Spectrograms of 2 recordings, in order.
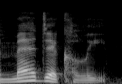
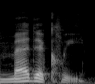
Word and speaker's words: medically: Medically 这个字也要特别注意的是，后面 a 的声音呢，我们可以念成轻音，也就是念成的声音，或者是呢，很多人念的时候也会把这个声音直接省略掉，所以我们可以念成，如果是轻音的话，就是 medically，那如果省略掉的话，就是 medically，在日常生活的话，两种都会听到。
